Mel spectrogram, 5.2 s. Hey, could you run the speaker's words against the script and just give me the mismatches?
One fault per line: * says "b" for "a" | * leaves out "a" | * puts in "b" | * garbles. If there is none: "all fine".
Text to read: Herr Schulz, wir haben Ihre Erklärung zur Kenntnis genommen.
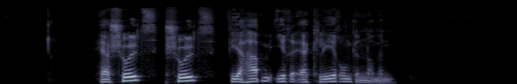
* puts in "Schulz"
* leaves out "zur Kenntnis"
